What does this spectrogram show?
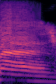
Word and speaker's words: Taz: Taz rhymes with jazz.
